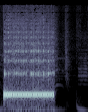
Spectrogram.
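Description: A telephone ringback tone on an outgoing call: one steady, loud electronic burst lasting under a second, then silence with a faint low thump near the end.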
